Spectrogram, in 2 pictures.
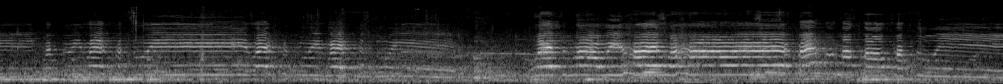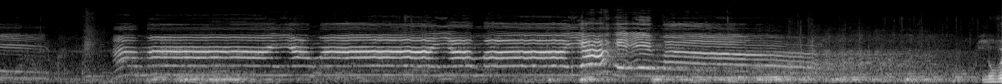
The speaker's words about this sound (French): à ce qu'on appelle ici localement le hahi. Le hahi, le mavé, euh, c'est un cri de bienvenue pour annoncer donc euh, aux on va dire aux étrangers, euh, ce qu'on appelle localement le manihi.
